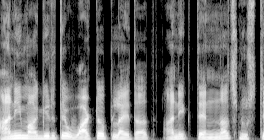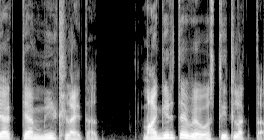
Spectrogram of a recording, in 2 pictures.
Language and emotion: Goan Konkani, neutral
